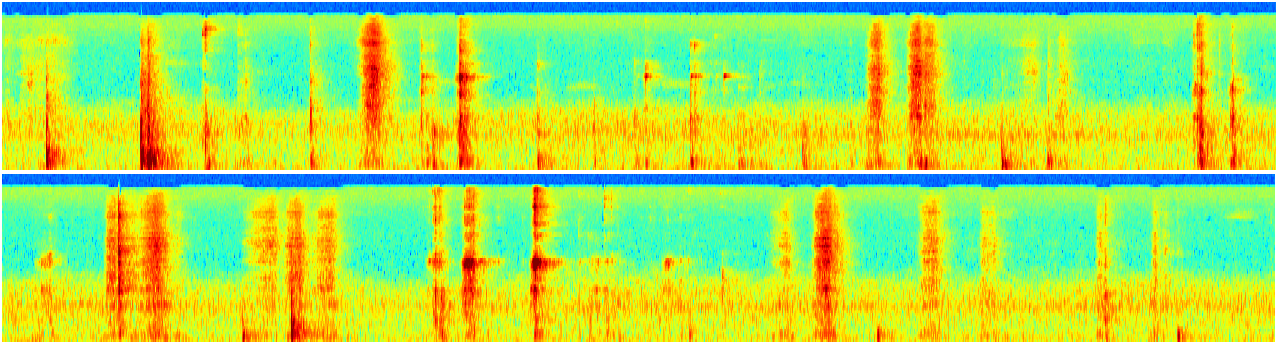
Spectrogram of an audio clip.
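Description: Pliers gripping and wiggling staples out of an old wooden box: irregular metal clicks and small knocks against the staples and wood, the loudest about a second in.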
